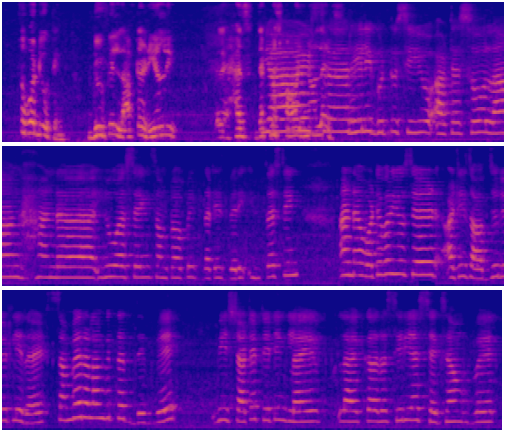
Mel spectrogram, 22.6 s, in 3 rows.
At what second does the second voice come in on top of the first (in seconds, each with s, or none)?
3.9 s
